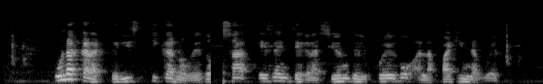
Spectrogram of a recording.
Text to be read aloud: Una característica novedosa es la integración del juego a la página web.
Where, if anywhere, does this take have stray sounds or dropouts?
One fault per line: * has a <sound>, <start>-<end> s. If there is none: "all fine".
* has a dropout, 2.1-2.2 s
